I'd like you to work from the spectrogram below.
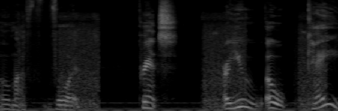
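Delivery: worried, deeply concerned, very slow and drawn out. Voicing a wizard reaching out after a shock: concerned.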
